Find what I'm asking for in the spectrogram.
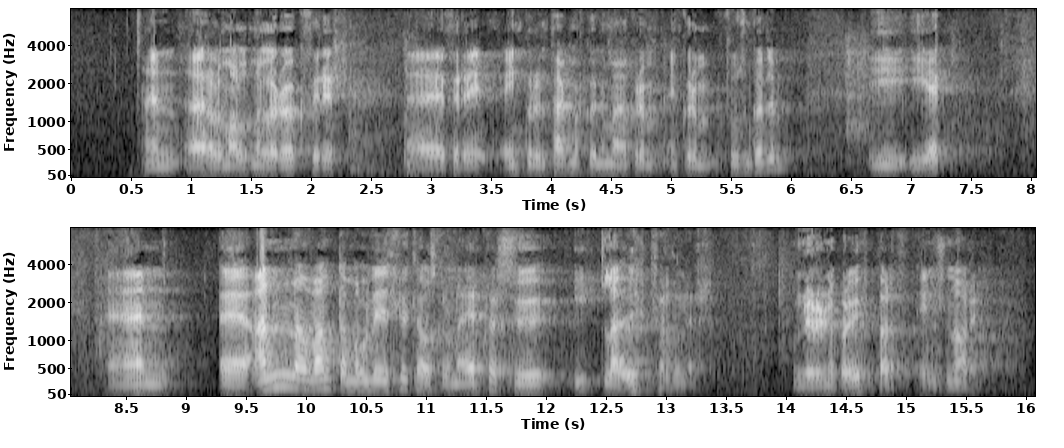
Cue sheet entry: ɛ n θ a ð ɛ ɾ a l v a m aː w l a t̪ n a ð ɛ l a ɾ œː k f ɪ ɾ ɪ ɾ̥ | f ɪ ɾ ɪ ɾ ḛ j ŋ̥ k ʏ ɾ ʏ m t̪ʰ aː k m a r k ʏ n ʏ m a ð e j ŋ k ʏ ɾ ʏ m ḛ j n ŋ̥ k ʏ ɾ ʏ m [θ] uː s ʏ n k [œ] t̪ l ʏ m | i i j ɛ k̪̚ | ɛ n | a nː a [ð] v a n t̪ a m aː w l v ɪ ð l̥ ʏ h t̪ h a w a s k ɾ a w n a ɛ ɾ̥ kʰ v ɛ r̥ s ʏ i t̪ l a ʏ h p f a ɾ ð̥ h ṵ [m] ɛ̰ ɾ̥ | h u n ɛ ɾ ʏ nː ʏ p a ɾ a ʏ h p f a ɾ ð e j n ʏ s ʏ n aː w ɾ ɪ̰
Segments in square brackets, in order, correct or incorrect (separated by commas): correct, correct, correct, incorrect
